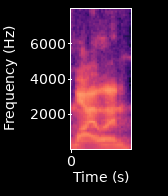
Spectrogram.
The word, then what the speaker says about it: Milan: last name correctly uh it's pronounced Milan no one ever gets it right yeah these days I'm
